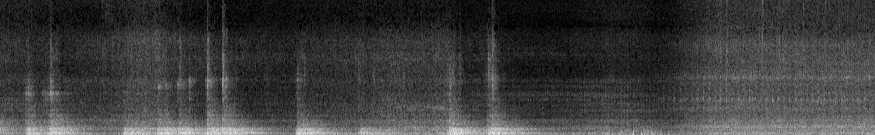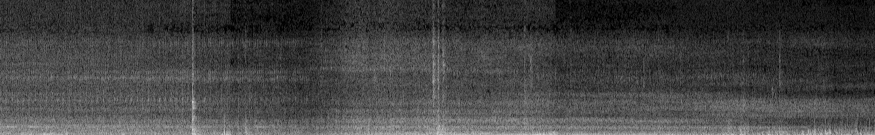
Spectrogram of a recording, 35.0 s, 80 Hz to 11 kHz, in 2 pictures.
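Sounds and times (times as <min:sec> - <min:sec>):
loud knocks: 0:00.0 - 0:11.0
heavy diesel machinery running: 0:00.0 - 0:35.0.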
